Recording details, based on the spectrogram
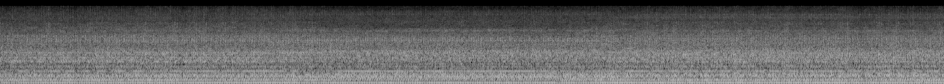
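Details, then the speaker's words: Renault Twingo idle after the throttle body was removed and an idle relearn was done (ignition on, off, on, then start): steady, even low drone, slightly high but stable; one small misfire noted, no fuel smell, normal idle. "oh j'y crois pas là c'est un ralanti correct là"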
